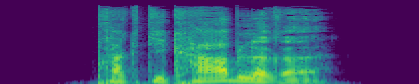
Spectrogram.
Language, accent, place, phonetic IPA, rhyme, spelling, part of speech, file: German, Germany, Berlin, [pʁaktiˈkaːbləʁə], -aːbləʁə, praktikablere, adjective, De-praktikablere.ogg
- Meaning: inflection of praktikabel: 1. strong/mixed nominative/accusative feminine singular comparative degree 2. strong nominative/accusative plural comparative degree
